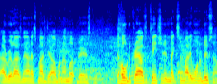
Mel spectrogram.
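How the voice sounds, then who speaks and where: A man with a Southern US accent at a medium pitch. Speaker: livestock auctioneer. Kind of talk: interview answer. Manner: casual, halting.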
